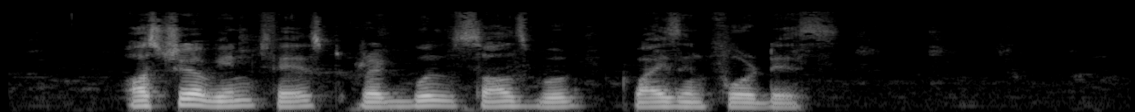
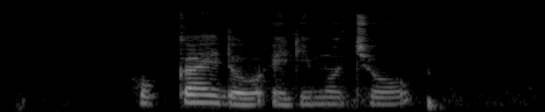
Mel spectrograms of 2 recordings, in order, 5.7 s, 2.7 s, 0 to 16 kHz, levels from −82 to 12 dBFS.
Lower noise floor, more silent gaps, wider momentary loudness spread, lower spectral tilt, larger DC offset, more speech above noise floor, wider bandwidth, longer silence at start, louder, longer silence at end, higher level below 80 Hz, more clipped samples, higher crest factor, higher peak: second, -68 dBFS vs -80 dBFS; neither; second, 10 LU vs 16 LU; first, -7 dB/octave vs -4.5 dB/octave; neither; first, 48 dB vs 40 dB; about the same, 11 kHz vs 11.5 kHz; about the same, 0.65 s vs 0.7 s; first, -21 LUFS vs -41 LUFS; first, 1.7 s vs 0.55 s; first, -60 dBFS vs -84 dBFS; neither; about the same, 22 dB vs 24 dB; first, -2 dBFS vs -20 dBFS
